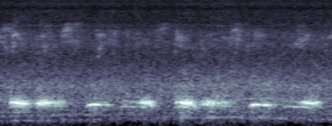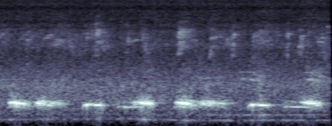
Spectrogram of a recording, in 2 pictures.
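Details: Birds calling in Osaka Castle Park, Osaka, recorded with noise reduction when no people were around: a steady run of low, hollow, cooing notes, often in pairs, repeated roughly every half second, with faint high chirps above.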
